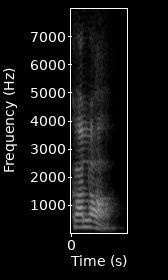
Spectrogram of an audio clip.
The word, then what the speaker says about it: कला: और दूसरा लफ्ज है कला। इसका दुरुस्त तलफ्फुज कला है।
